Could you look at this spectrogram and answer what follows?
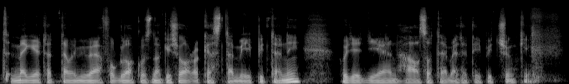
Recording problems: none

